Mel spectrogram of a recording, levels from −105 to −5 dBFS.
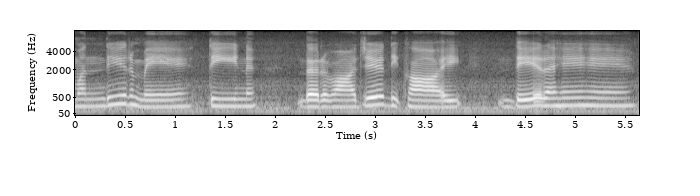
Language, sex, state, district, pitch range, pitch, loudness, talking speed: Hindi, female, Madhya Pradesh, Dhar, 200-230 Hz, 215 Hz, -16 LUFS, 85 wpm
